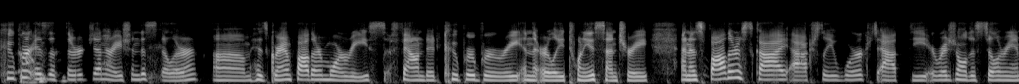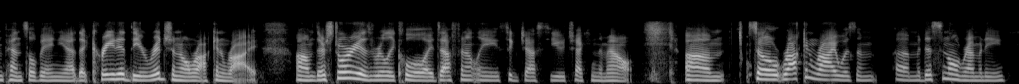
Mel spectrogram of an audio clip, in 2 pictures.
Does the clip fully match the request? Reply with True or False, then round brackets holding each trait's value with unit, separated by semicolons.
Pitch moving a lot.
False (2.7 semitones)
